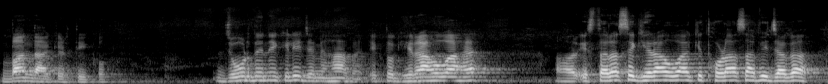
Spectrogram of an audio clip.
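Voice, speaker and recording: A man teaching a maths class online in Bihari-accented Hindi, repeating definitions slowly for students to write down and quizzing them. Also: sits high, steady tone, a little mellow.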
